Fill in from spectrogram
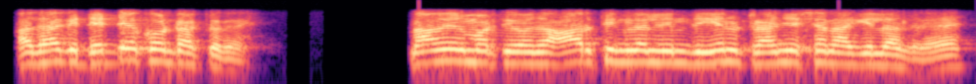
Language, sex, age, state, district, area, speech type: Kannada, male, 45-60, Karnataka, Shimoga, rural, conversation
